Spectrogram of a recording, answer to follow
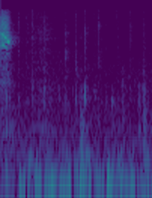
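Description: Faint typing on a computer keyboard: a quick run of keystrokes as a word is typed.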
